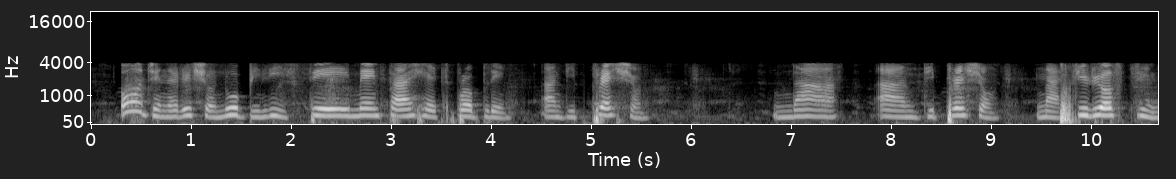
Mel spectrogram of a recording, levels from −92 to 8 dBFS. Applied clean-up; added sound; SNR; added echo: neural separator model SepFormer DNS4.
